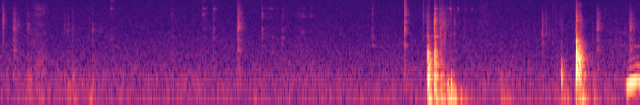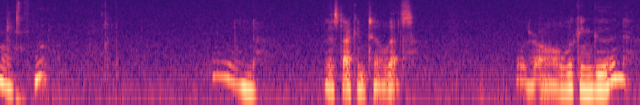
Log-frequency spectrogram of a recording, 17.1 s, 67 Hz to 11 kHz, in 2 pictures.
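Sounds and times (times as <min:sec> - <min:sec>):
hard objects knocking on workbench: 0:05.7 - 0:06.2, 0:07.5 - 0:08.0.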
